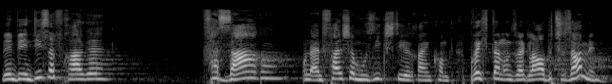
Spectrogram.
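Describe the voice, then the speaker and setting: A woman speaking German as a non-native language delivers a theological sermon. Her voice sits fairly high, and she speaks emphatically, posing rhetorical questions. The sound carries the long reverb of a large hall. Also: moderate pace, fairly bright tone. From outside Germany. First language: not German. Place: large reverberant hall before seated audience.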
